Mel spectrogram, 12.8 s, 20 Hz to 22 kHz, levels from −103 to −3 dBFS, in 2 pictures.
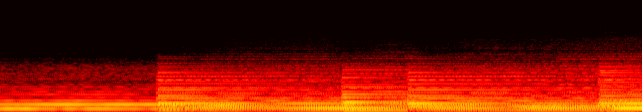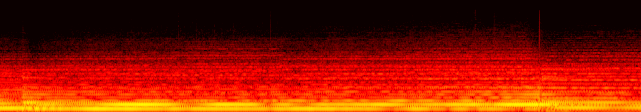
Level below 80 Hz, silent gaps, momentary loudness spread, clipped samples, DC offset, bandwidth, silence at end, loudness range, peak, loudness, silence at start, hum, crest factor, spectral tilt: -58 dBFS; none; 9 LU; under 0.1%; under 0.1%; 4.9 kHz; 0 s; 5 LU; -24 dBFS; -39 LUFS; 0 s; none; 12 dB; -10.5 dB/octave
